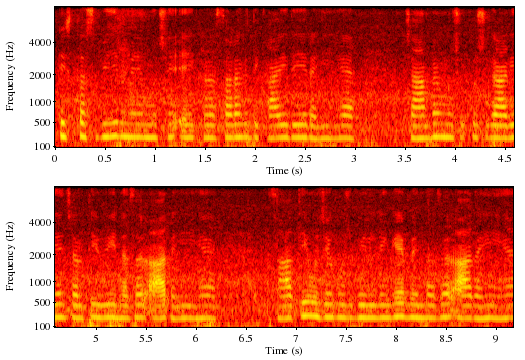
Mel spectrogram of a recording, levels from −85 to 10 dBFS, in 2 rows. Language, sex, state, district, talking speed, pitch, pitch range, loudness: Hindi, male, Chandigarh, Chandigarh, 200 wpm, 220 Hz, 210-230 Hz, -21 LUFS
